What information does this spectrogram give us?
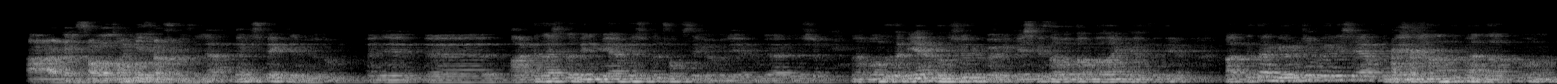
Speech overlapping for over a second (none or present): present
